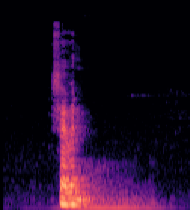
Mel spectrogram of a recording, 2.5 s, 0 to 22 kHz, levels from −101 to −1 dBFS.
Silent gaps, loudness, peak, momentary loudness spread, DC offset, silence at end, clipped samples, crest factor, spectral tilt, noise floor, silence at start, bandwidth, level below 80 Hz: none; -22 LUFS; -8 dBFS; 25 LU; under 0.1%; 0.9 s; under 0.1%; 20 dB; -9 dB/octave; -74 dBFS; 0.7 s; 11.5 kHz; -46 dBFS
